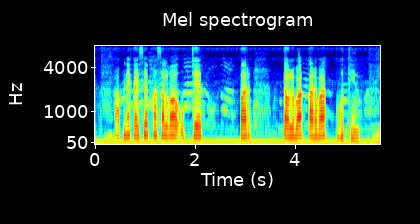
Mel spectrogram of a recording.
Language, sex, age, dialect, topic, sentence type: Magahi, female, 51-55, Central/Standard, agriculture, question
